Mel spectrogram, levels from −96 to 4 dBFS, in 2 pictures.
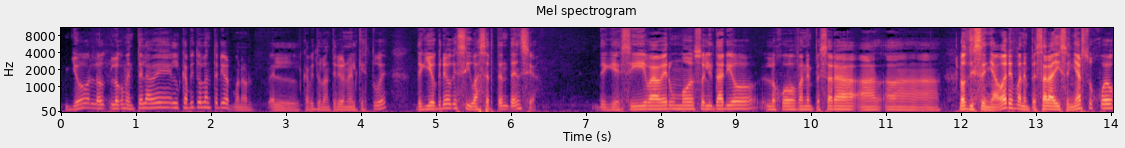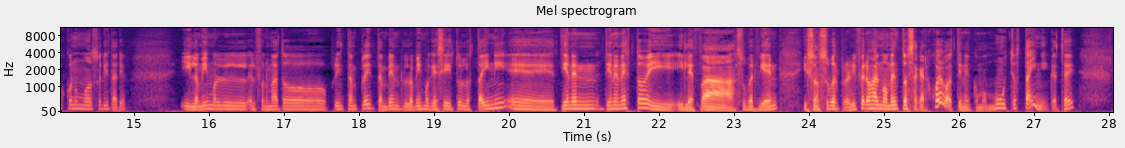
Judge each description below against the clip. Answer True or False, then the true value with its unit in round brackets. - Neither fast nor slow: False (210 wpm)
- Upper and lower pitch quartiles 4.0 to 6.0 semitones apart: True (4.3 semitones)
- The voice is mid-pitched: False (125 Hz)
